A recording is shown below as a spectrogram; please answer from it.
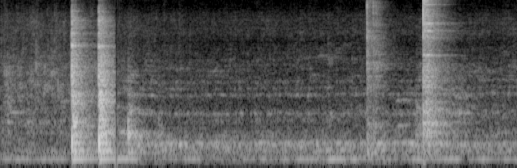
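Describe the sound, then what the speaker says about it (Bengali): Metal pot lid lifted aside and spoon scraping as chicken is stirred in a covered pot, a few sharp close clinks and clatters in two pairs over a low simmering background, no speech. "আবার আমি একটু ঢাকাটা সরিয়ে নিচ্ছি"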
